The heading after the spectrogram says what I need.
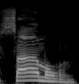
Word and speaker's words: salmon: So, of course, a l like I said earlier with walk and talk and chalk, no L sound. But in katakana, salmon, right?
